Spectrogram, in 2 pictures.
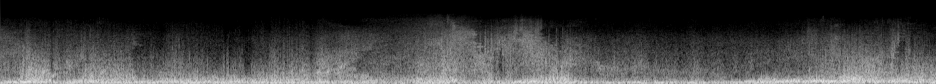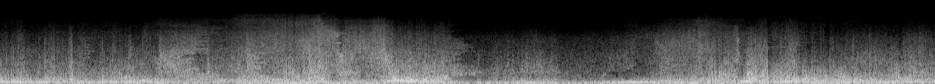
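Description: Strong wind roars and buffets loudly, rising and falling in gusts.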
